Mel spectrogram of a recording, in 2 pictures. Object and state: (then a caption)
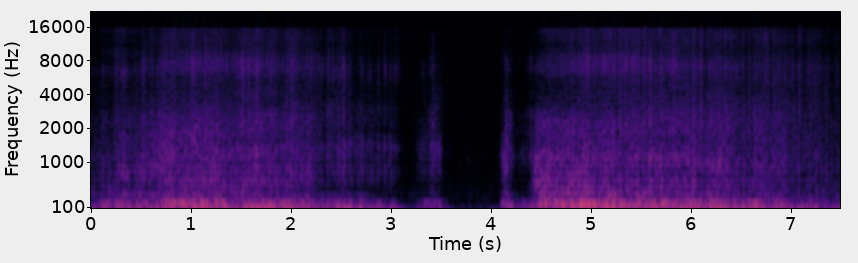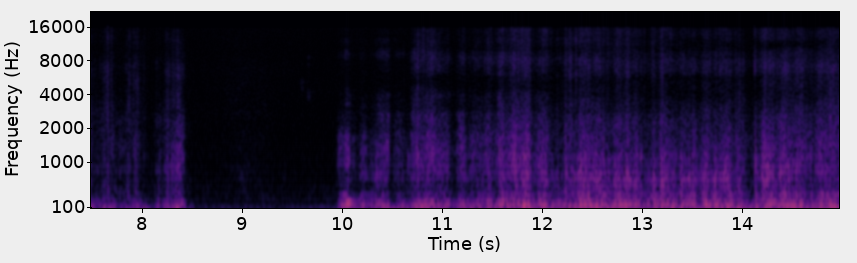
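Foam microphone windscreen scratched. Fingertips and nails of both hands scratch the black foam windscreen on a Blue Yeti Pro microphone as it records, producing a dense, bass-heavy rumbling crunch right at the capsule. The scratching stops briefly around 3 to 4 seconds and again from about 8.5 to 10 seconds, then resumes steadily to the end.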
